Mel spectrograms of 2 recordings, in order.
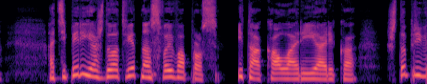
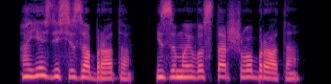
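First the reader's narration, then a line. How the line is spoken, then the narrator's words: Sad smiling voice. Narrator (Russian): грустно улыбнулась Арика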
